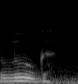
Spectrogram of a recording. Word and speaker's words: Lugh: Lou who is also who's pronounced modern times Lou even in Ireland even by Irish pagans but his old pronunciation from older Gaelic is Luke but now we call him Lou it was once thought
